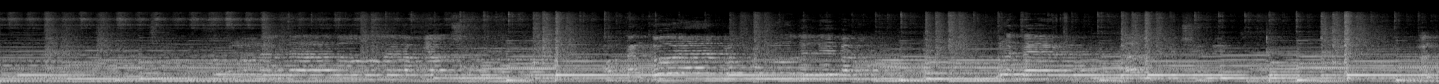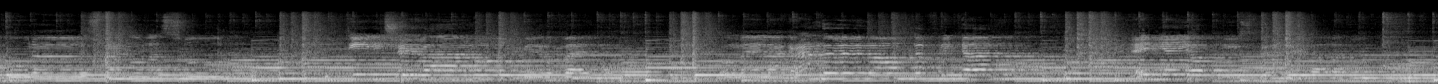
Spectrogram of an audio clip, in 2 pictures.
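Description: Live band music: acoustic guitar strumming over long held keyboard notes, with regular percussion hits.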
